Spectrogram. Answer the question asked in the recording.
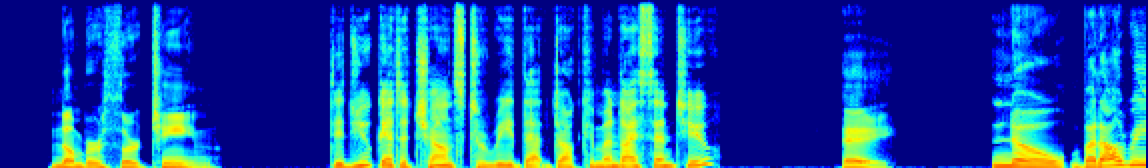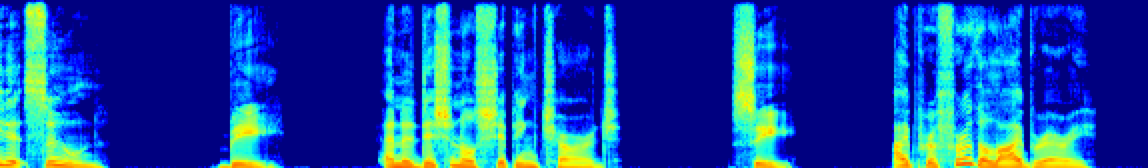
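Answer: A: No, but I'll read it soon.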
